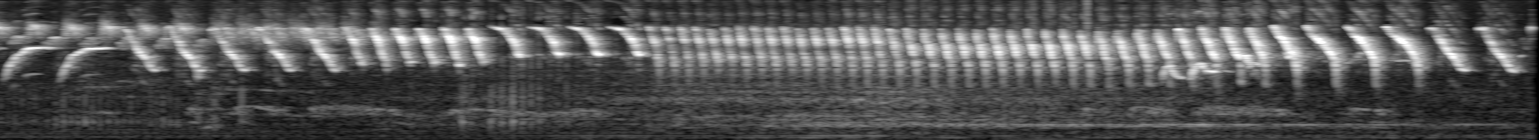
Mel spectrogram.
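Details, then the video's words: Canaries singing in chirping sounds: repeated sweeping notes leading into a long, rapid, rolling trill, closing with more quick descending whistles. "the beautiful chirping sounds of canaries"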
